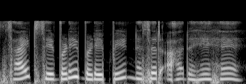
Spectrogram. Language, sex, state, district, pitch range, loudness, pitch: Hindi, female, Himachal Pradesh, Shimla, 235-260 Hz, -13 LUFS, 250 Hz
